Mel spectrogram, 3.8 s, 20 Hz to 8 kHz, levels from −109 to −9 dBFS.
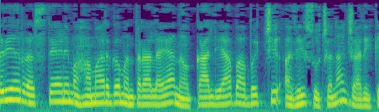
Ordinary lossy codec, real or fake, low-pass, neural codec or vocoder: none; real; 7.2 kHz; none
